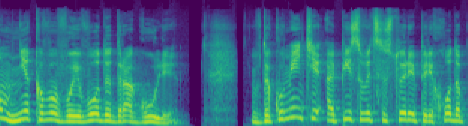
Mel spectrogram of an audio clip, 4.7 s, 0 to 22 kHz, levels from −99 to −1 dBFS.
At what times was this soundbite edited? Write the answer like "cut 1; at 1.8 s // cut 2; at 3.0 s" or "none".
cut 1; at 2.3 s

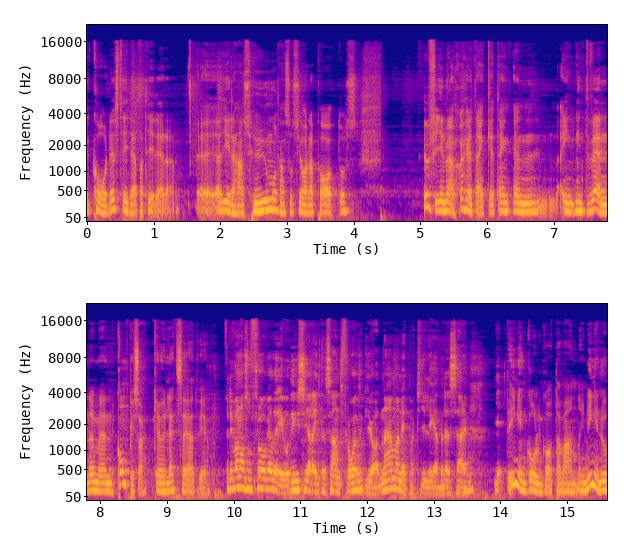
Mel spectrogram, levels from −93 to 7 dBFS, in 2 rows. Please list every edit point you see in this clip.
cut 1; at 2.8 s // cut 2; at 14.1 s

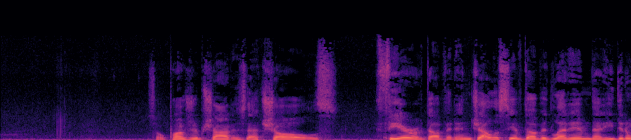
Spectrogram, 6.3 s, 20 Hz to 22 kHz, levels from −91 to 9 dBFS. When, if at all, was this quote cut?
none

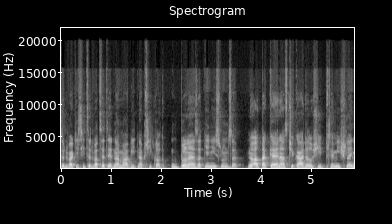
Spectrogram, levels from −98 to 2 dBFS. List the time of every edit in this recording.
cut 1; at 3.7 s

